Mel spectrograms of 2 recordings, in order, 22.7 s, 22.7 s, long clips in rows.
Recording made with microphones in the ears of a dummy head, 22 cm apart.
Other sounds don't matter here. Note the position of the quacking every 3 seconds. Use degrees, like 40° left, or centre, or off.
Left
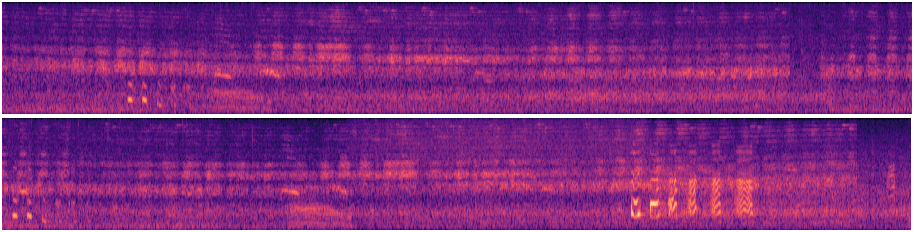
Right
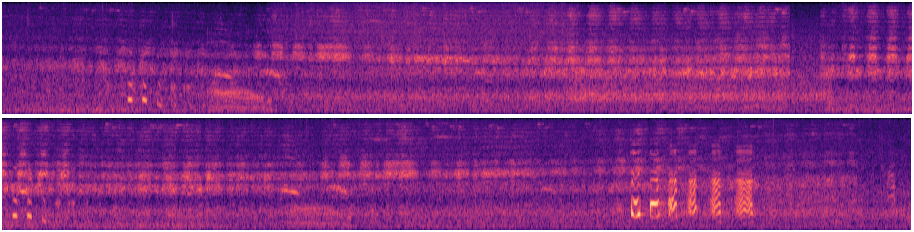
30° left, 10° left, 20° right, 30° right, 20° right, centre, 20° left, 30° left.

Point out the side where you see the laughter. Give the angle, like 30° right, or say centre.
centre.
